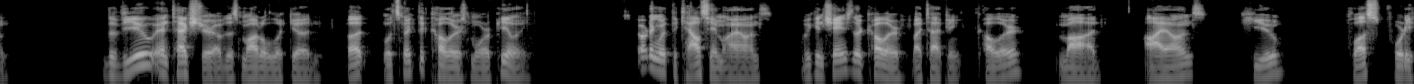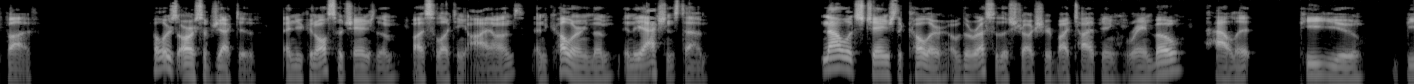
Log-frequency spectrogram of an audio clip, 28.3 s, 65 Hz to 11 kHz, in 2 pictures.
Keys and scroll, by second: 8.3 typing, 15.6 typing, 24.8-25.5 typing.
